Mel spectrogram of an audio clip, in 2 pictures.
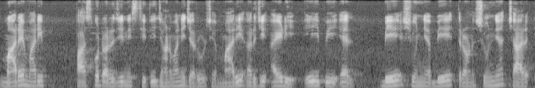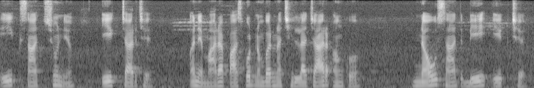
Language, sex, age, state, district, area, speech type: Gujarati, male, 18-30, Gujarat, Surat, urban, read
